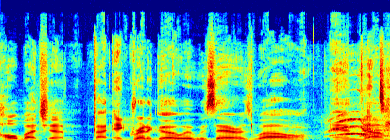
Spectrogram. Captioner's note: cheering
